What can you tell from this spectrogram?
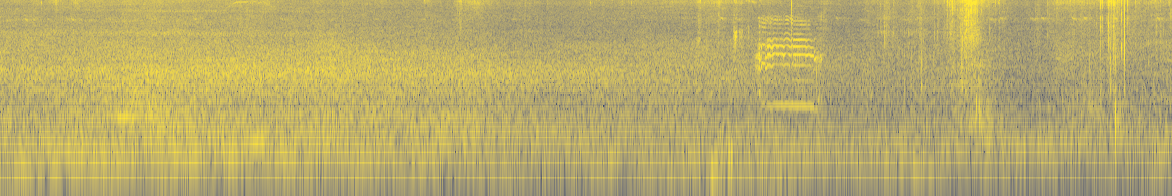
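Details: Long-haired brown tabby cat living in a park with a family of tabbies gives a single clear, harmonic meow while being stroked, over a steady low rumble of traffic and outdoor background noise.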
